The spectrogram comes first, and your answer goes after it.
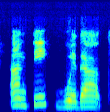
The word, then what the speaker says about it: antigüedad: Nos sirve para dar sonido a la vocal U, en sílabas que sean ge o gui. Por ejemplo, a ver. A ver. Si yo pondría esta palabra sin diéresis, sería antigüedad. Pero como yo voy a poner la diéresis, vamos a pronunciar la U y sería antigüedad.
